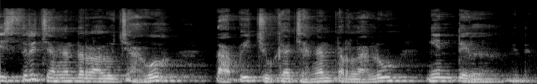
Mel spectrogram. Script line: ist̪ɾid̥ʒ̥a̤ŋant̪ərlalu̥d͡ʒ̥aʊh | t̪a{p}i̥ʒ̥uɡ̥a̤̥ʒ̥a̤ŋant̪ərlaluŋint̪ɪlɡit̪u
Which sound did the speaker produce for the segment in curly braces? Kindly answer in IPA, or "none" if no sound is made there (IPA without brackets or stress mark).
p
